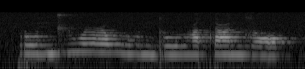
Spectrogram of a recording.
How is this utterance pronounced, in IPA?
ɾ o˨ n d͡ʒ u˦ ʕ ʊ˦ ɦ u˨ n d o˨ ɦ ʊ˨ tˤ ɾ u˨ n z ɔ˨

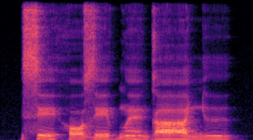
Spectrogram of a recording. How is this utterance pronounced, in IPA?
s e˦˨ h ɔ˦ z e˦ ɡʷ ɛ̃˦˨ ɡ aː˦ ɲ ɨ˦

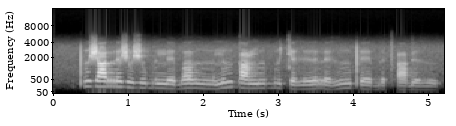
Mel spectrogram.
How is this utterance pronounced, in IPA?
pʼ ɨ˦ ʒ a˦ r ɪ˦ ʒ ɨ˧ ʒ ɨ˧ b ɪ˧ ŋ e˨ b ɜ˧ ɣ ɨː˨ n ɨː˦ ɡ a˧ ŋ ɨː˧ ɓ ɨ˧ c e˨ ɣ ɪː˨˦ r e˨ ɣ ɨː˦ pʼ eː˨ b ɪ˨ t͡sʼ a˨ ɠ ɪː˨ ɣ ɨ˨

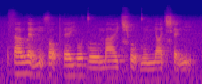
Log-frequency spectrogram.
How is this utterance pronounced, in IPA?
sʰ a˦ ʊ̯ l ɛ̰˦˨ m ũ˦˨ sʰ ɔ̰˦˨ pʰ ɛ˦ j o˦ d o˨ ʊ̯ m a˦ ɪ̯ t͡ɕʰ o̰˦˨ d ũ˨ ɲ ä˦ t͡ɕʰ ɛ̰˦˨ ŋ ĩ˦˨

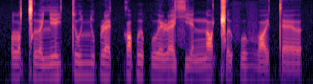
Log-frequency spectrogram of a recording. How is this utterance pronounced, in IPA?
lˠ u˨ ǀ ɯ˨ ə̯ lʲ ɛ˦ j tː u˦ ʎ u˦ p ɭ ɛ˦ kː ɒ˦ p ɯ˨ p u˨ ɪ̯ ɭ ɛ˨ sʲ ɛ˨ nː ɒ˦ ǁ ɯ˨ f u˦ v ɒ˨ ɪ̯ tː ɛ˨ ə̯

